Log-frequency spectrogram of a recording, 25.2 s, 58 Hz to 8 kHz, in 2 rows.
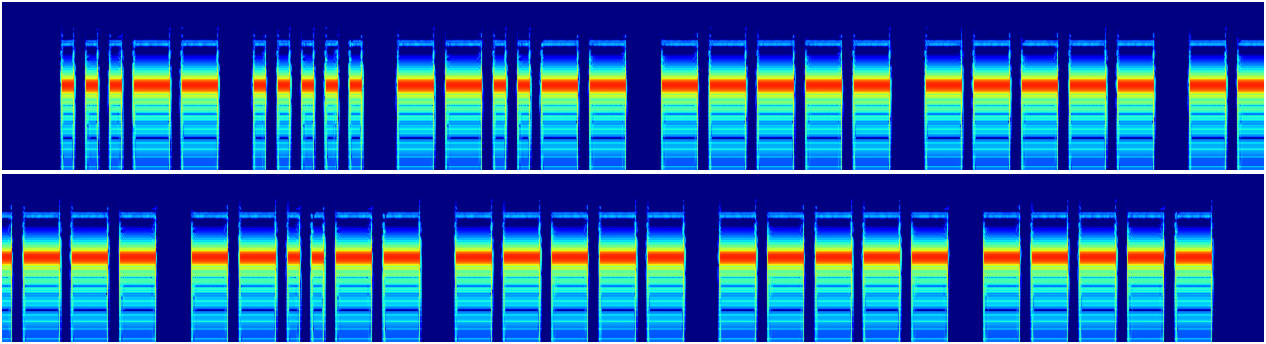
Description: Morse code, heard as a keyed tone, about 10 wpm, 700 Hz. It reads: 35,000,000
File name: Book One / 01-Chapter 1 - 10 WPM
